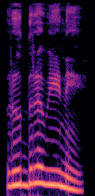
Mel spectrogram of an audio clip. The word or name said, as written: ರುದ್ರವೀಣೆ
